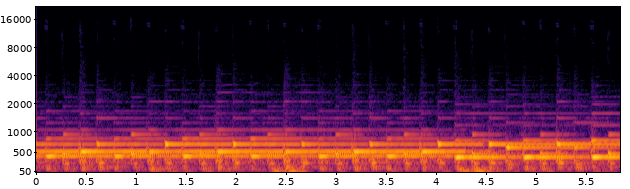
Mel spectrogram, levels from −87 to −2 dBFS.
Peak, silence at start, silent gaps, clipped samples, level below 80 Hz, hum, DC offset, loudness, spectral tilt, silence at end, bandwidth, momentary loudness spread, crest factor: -6 dBFS; 0 s; none; under 0.1%; -42 dBFS; none; under 0.1%; -20 LUFS; -11 dB/octave; 0 s; 3.3 kHz; 3 LU; 14 dB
